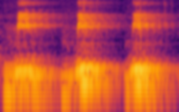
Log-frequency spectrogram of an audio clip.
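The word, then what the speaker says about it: ميم: দাঁতের মারির সঙ্গে এভাবে লাগাতে হবে লাম হরফটি উচ্চারণ করতে এরপর আসুন মিম মিম হরফটি ঠোঁটের বহির্ভার যুক্ত করুন যেমন মিম মিম মিম দুই ঠোঁটের শূন্য অংশ যেটাকে বলা হয় মিম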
